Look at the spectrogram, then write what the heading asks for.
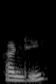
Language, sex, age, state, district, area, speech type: Punjabi, female, 30-45, Punjab, Gurdaspur, rural, conversation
